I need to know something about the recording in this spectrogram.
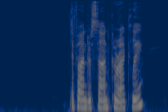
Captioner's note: speaking French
